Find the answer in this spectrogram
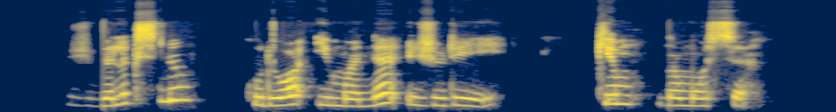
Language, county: Lithuanian, Panevėžys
